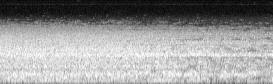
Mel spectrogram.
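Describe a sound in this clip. Water laps and splashes steadily in an echoing indoor pool.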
